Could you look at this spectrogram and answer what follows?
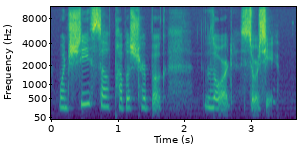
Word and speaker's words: Lord Sorcier: she self-published her book Lord Sorcier, which I believe is how it's pronounced.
